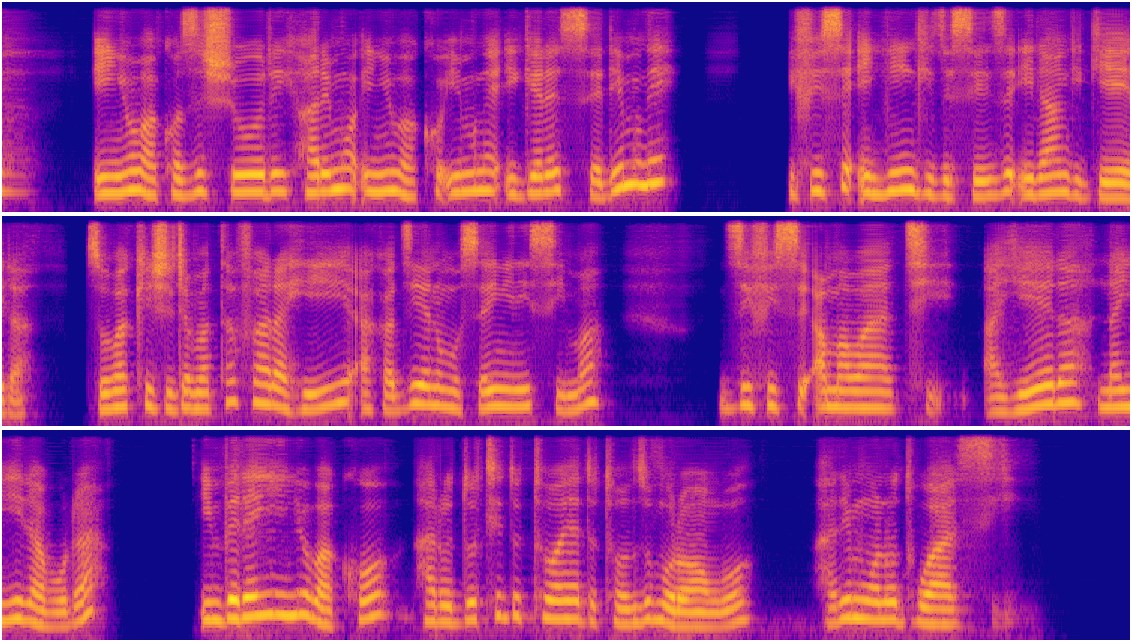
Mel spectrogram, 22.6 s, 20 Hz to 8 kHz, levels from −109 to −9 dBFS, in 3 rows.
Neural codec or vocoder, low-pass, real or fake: codec, 16 kHz, about 1 kbps, DyCAST, with the encoder's durations; 7.2 kHz; fake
